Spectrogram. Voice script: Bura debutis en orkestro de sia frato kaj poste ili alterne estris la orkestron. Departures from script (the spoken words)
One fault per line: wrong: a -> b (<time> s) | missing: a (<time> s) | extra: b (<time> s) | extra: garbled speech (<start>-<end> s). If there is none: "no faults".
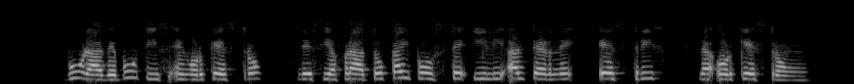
no faults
